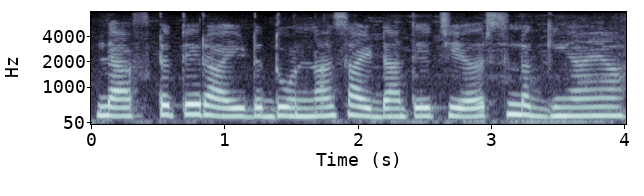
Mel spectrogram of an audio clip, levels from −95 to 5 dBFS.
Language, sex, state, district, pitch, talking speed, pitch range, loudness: Punjabi, female, Punjab, Kapurthala, 230 Hz, 135 wpm, 220-240 Hz, -13 LUFS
